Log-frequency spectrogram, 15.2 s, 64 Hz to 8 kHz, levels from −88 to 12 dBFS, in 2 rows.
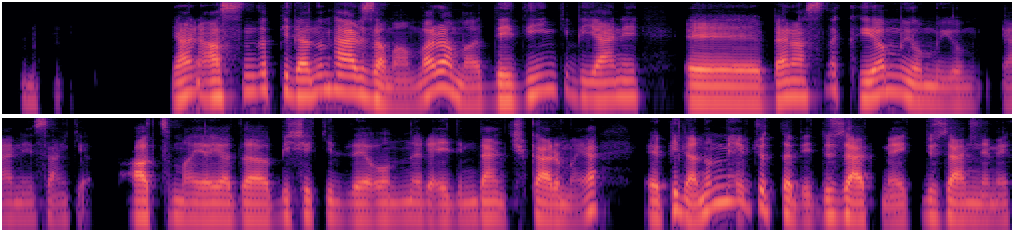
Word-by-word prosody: Hı -, -, -19 dB
hı. 105 Hz, -, -17 dB, 1.0 s
Yani, 140 Hz, +5 st, +2 dB
aslında 155 Hz, +7 st, +1 dB
planım 170 Hz, 0 st, +2 dB
her 165 Hz, -2 st, +7 dB
zaman 100 Hz, -9 st, 0 dB
var -, -, +5 dB
ama 105 Hz, -, +1 dB
dediğin 135 Hz, +11 st, 0 dB
gibi, 140 Hz, -7 st, -10 dB
yani, 130 Hz, +2 st, 0 dB, 0.4 s
eee, 105 Hz, -2 st, +4 dB
ben 125 Hz, +2 st, +4 dB
aslında 135 Hz, +7 st, -3 dB
kıyamıyor 140 Hz, -1 st, 0 dB
muyum? 100 Hz, -1 st, -7 dB
Yani, 100 Hz, 0 st, -12 dB
sanki 100 Hz, 0 st, -12 dB, 0.2 s
atmaya 110 Hz, -2 st, 0 dB
ya 100 Hz, -1 st, -1 dB
da 100 Hz, 0 st, 0 dB
bir 115 Hz, -, -5 dB
şekilde 105 Hz, -2 st, -4 dB
onları 105 Hz, 0 st, -5 dB
elimden 100 Hz, +2 st, -3 dB
çıkarmaya. 100 Hz, +8 st, 0 dB, 0.3 s
E, 105 Hz, -1 st, -1 dB
planım 155 Hz, -, +1 dB
mevcut 185 Hz, -7 st, -2 dB
tabii. 100 Hz, 0 st, -2 dB
Düzeltmek, 100 Hz, -5 st, +1 dB
düzenlemek 100 Hz, -3 st, -2 dB
110 Hz, 130 wpm, -22 LUFS, 100-135 Hz, 1.0 s, her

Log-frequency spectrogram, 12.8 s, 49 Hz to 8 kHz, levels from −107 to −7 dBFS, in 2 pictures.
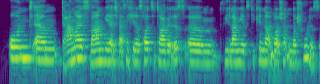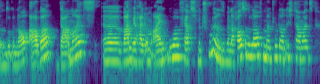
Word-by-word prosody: und, 235 Hz, 0 st, +4 dB
ähm, 210 Hz, -1 st, +1 dB
damals 235 Hz, +5 st, +2 dB
waren 195 Hz, +2 st, 0 dB
wir 200 Hz, 0 st, +2 dB
ich -, -, -3 dB
weiß -, -, -2 dB
nicht, 205 Hz, 0 st, -7 dB
wie -, -, 0 dB
das 185 Hz, -1 st, -3 dB
heutzutage 205 Hz, -3 st, +2 dB
ist, 210 Hz, +3 st, -3 dB
ähm, 175 Hz, -2 st, -1 dB
wie 190 Hz, 0 st, -7 dB
lange 185 Hz, 0 st, 0 dB
jetzt 180 Hz, 0 st, -6 dB
die -, -, -16 dB
Kinder 195 Hz, -3 st, -2 dB
in -, -, -4 dB
Deutschland 190 Hz, -, -1 dB
in 180 Hz, -, -7 dB
der 175 Hz, -, -2 dB
Schule 245 Hz, +8 st, -2 dB
sind, 155 Hz, -, -8 dB
so 165 Hz, -, -5 dB
genau. 165 Hz, +6 st, -1 dB
Aber 225 Hz, -, +3 dB
damals, 270 Hz, -, -1 dB
äh, 190 Hz, -, -6 dB
waren 200 Hz, 0 st, +1 dB
wir 200 Hz, -1 st, +2 dB
halt 185 Hz, -2 st, +1 dB
um 200 Hz, 0 st, -2 dB
13:00 235 Hz, +7 st, +1 dB
fertig 200 Hz, -3 st, -3 dB
mit 195 Hz, -1 st, -9 dB
Schule, 320 Hz, -, -2 dB
dann 230 Hz, -4 st, 0 dB
sind 195 Hz, -, -7 dB
wir 195 Hz, -, -5 dB
nach 180 Hz, -1 st, -4 dB
Hause 250 Hz, +5 st, +4 dB
gelaufen, 270 Hz, -1 st, +3 dB
mein 230 Hz, -2 st, 0 dB
Bruder 245 Hz, 0 st, -3 dB
und 220 Hz, -, -4 dB
ich 250 Hz, 0 st, -7 dB
damals 230 Hz, -1 st, -3 dB
205 Hz, 225 wpm, -25 LUFS, 185-235 Hz, -, und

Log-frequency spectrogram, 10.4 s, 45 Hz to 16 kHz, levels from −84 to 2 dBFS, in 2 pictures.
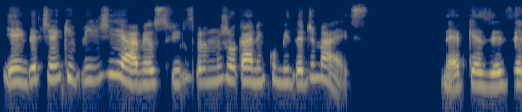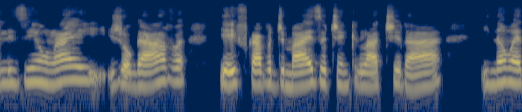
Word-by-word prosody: E -, -, 0 dB
ainda 225 Hz, +1 st, +2 dB
tinha 255 Hz, +1 st, -2 dB
que 280 Hz, -2 st, -6 dB
vigiar 250 Hz, -2 st, +2 dB
meus 200 Hz, +1 st, -2 dB
filhos 245 Hz, +8 st, -11 dB
pra 215 Hz, 0 st, -4 dB
não 225 Hz, +2 st, -10 dB
jogarem 235 Hz, -3 st, +1 dB
comida 215 Hz, -5 st, -4 dB
demais, 270 Hz, +2 st, -4 dB, 0.7 s
né, -, -, +1 dB
porque 195 Hz, -, -4 dB
às 185 Hz, -1 st, -2 dB
vezes 180 Hz, +3 st, -1 dB
eles 205 Hz, +1 st, -3 dB
iam 220 Hz, -1 st, -3 dB
lá 225 Hz, +5 st, +3 dB
e 295 Hz, +5 st, -8 dB
e -, -, -8 dB
jogava, 215 Hz, +6 st, +2 dB, 0.3 s
e -, -, +2 dB
aí 195 Hz, +2 st, +4 dB
ficava 200 Hz, 0 st, +2 dB
demais, 185 Hz, +2 st, +3 dB
eu 210 Hz, -, -1 dB
tinha 190 Hz, -2 st, +1 dB
que -, -, -9 dB
ir -, -, -6 dB
lá 180 Hz, -, +3 dB
tirar, 175 Hz, -3 st, +2 dB, 0.4 s
e 195 Hz, -, -10 dB
não 220 Hz, +2 st, +1 dB
é 205 Hz, -1 st, +4 dB
210 Hz, 200 wpm, -25 LUFS, 195-235 Hz, 0.7 s, aí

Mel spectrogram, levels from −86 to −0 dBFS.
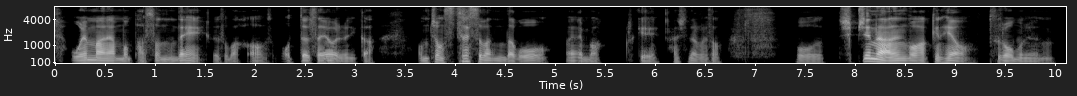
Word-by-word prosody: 오랜만에 105 Hz, 0 st, +3 dB
1 95 Hz, -1 st, 0 dB
번 85 Hz, -2 st, -6 dB
봤었는데 90 Hz, +4 st, -2 dB
그래서 -, -, -14 dB
막 -, -, -10 dB
"어 85 Hz, -1 st, -7 dB, 0.2 s
어떠세요?" 100 Hz, +2 st, -2 dB
이러니까 80 Hz, -1 st, -9 dB, 0.4 s
엄청 100 Hz, +4 st, -2 dB
스트레스 150 Hz, +5 st, +5 dB
받는다고 90 Hz, -5 st, -4 dB, 0.2 s
예 90 Hz, -1 st, -5 dB
막 80 Hz, -1 st, -10 dB, 0.2 s
그렇게 85 Hz, +2 st, -10 dB
하시더라 105 Hz, -4 st, -10 dB
그래서 80 Hz, -1 st, -11 dB, 0.7 s
뭐 85 Hz, -3 st, -9 dB
쉽지는 150 Hz, -1 st, +6 dB
않은 95 Hz, +3 st, +7 dB
것 95 Hz, -1 st, +2 dB
같긴 90 Hz, -2 st, -1 dB
해요 -, -, 0 dB
들어 90 Hz, -1 st, -3 dB
보면은. 80 Hz, -2 st, -10 dB
90 Hz, 355 characters per minute, -29 LUFS, 85-100 Hz, 0.7 s, 않은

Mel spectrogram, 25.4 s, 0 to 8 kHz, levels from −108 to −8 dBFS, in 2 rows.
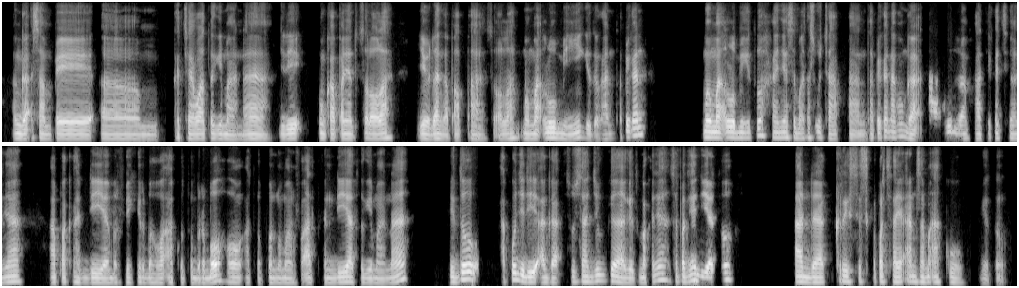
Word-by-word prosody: enggak 95 Hz, -1 st, +3 dB
sampai, 85 Hz, -1 st, +4 dB, 0.2 s
mmm, 85 Hz, -1 st, -2 dB, 0.2 s
kecewa 90 Hz, 0 st, +1 dB
atau -, -, -5 dB
gimana. 85 Hz, -1 st, 0 dB, 0.2 s
Jadi, 95 Hz, +3 st, +3 dB, 0.3 s
ungkapannya 90 Hz, 0 st, +1 dB
itu, -, -, -21 dB
seolah-olah, 95 Hz, +3 st, +4 dB, 0.3 s
"Ya 90 Hz, 0 st, +3 dB
udah, 95 Hz, +3 st, +4 dB
nggak -, -, -4 dB
apa-apa." 85 Hz, -, -5 dB
Seolah 95 Hz, +4 st, -3 dB
memaklumi, 95 Hz, +1 st, +2 dB
gitu 90 Hz, -4 st, -5 dB
kan. 90 Hz, +1 st, -6 dB
Tapi 120 Hz, -, -4 dB
kan, 155 Hz, +1 st, +5 dB, 0.8 s
memaklumi 110 Hz, -1 st, +5 dB
itu 150 Hz, +8 st, -1 dB, 0.2 s
hanya 110 Hz, +1 st, +1 dB
sebatas 105 Hz, -1 st, -4 dB
ucapan. 90 Hz, -7 st, -5 dB
Tapi -, -, -5 dB
kan 125 Hz, -, 0 dB
aku 120 Hz, +4 st, -2 dB
nggak 95 Hz, -7 st, +1 dB
tahu, -, -, -7 dB, 0.2 s
dalam 95 Hz, -1 st, -2 dB
hati -, -, -5 dB
kecilnya, 105 Hz, +4 st, -1 dB, 0.3 s
apakah 100 Hz, -, -3 dB
dia 95 Hz, 0 st, +1 dB
berpikir 95 Hz, +1 st, -6 dB
bahwa 90 Hz, 0 st, -2 dB
aku -, -, -6 dB
tuh -, -, -5 dB
berbohong 100 Hz, +2 st, +3 dB
ataupun 90 Hz, +1 st, -7 dB
memanfaatkan 90 Hz, 0 st, -4 dB
dia, 100 Hz, 0 st, +4 dB
atau -, -, -10 dB
gimana. 90 Hz, +1 st, +1 dB, 0.6 s
Itu, 155 Hz, +10 st, +6 dB, 0.3 s
aku -, -, -1 dB
jadi 105 Hz, -3 st, +6 dB
agak 95 Hz, -1 st, -1 dB
susah 110 Hz, 0 st, -1 dB
juga, 120 Hz, -3 st, +3 dB
gitu. 85 Hz, -, -1 dB
Makanya, 135 Hz, +9 st, -1 dB
sepertinya 125 Hz, +2 st, +1 dB
dia 100 Hz, -3 st, +6 dB
tuh, 150 Hz, 0 st, +1 dB, 0.8 s
ada 100 Hz, -2 st, +5 dB, 0.2 s
krisis 110 Hz, -2 st, -2 dB
kepercayaan 110 Hz, 0 st, 0 dB
sama 105 Hz, 0 st, 0 dB
aku, 95 Hz, -5 st, -6 dB, 0.2 s
gitu. -, -, -10 dB
95 Hz, 145 wpm, -25 LUFS, 90-110 Hz, 0.8 s, Itu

